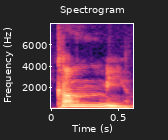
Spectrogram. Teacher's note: you're supposed to kind of hold these nasals for a fair amount of time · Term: geminate segments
